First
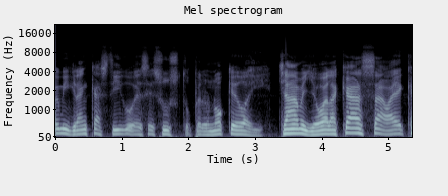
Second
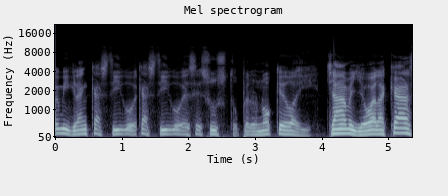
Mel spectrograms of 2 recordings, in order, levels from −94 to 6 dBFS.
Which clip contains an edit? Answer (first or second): second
